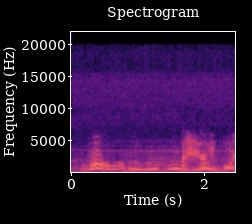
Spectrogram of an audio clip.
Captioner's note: Arrow barking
